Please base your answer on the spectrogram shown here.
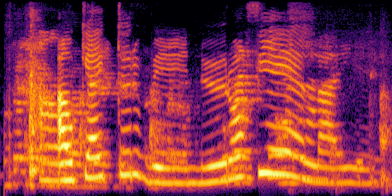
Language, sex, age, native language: Icelandic, female, 10, Icelandic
